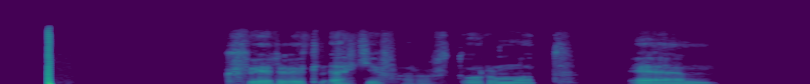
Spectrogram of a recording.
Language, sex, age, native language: Icelandic, male, 40-49, Icelandic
